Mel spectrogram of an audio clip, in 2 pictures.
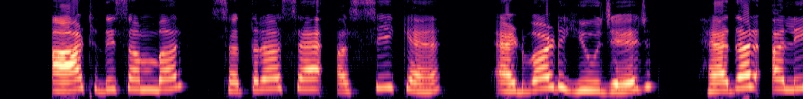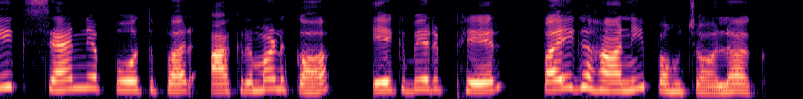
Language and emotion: Maithili, neutral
